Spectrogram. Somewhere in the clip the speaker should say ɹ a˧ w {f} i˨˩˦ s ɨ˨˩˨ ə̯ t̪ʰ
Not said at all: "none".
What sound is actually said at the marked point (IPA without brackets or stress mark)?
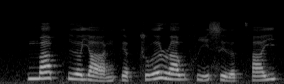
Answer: f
